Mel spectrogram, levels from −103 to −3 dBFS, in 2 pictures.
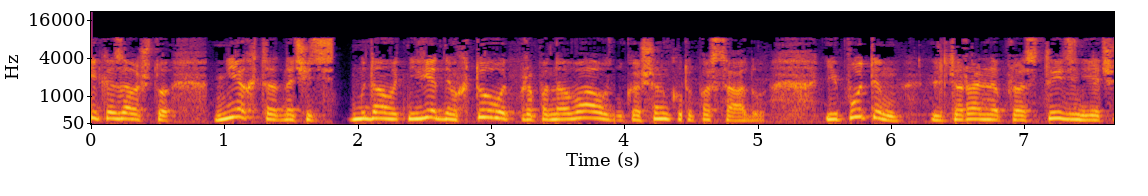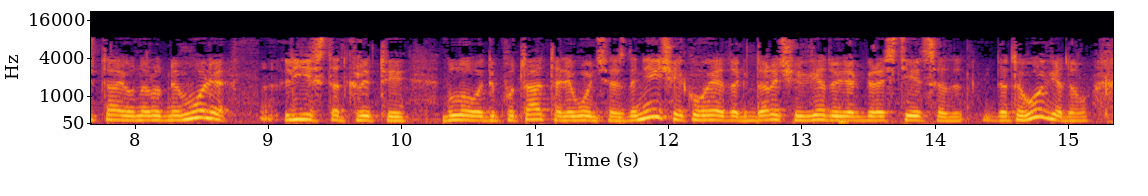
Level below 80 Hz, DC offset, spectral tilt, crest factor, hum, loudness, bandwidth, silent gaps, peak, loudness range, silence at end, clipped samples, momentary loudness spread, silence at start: -50 dBFS; under 0.1%; -5.5 dB/octave; 12 dB; none; -18 LUFS; 8.8 kHz; none; -6 dBFS; 2 LU; 0 s; under 0.1%; 6 LU; 0 s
